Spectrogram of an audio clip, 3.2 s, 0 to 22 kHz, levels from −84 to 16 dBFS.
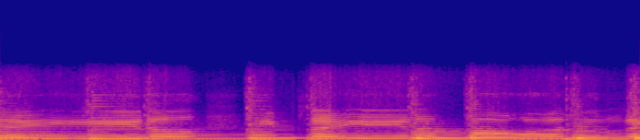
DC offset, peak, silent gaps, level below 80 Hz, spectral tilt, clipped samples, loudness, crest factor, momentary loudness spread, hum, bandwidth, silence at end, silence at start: under 0.1%; 0 dBFS; none; -68 dBFS; -3.5 dB/octave; under 0.1%; -16 LUFS; 16 dB; 5 LU; none; 11.5 kHz; 0 s; 0 s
